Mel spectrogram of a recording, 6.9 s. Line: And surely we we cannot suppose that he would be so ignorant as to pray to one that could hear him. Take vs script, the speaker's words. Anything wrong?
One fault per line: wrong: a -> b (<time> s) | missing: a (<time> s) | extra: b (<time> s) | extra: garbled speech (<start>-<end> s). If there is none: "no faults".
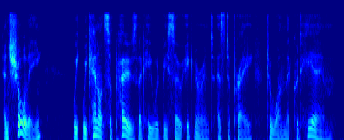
no faults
